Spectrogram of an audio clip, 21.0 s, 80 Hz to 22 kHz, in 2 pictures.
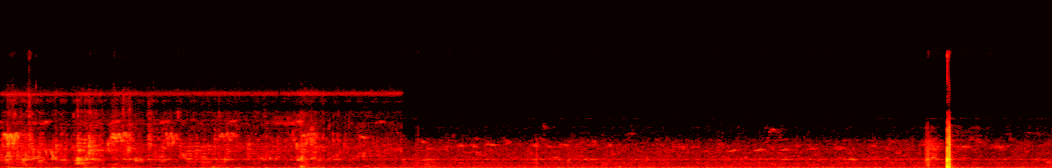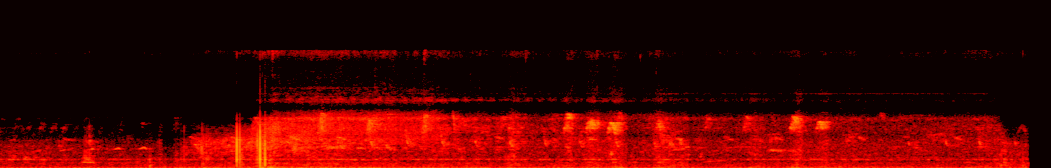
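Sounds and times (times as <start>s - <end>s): faint rural ambience: 0.0s - 20.8s.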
